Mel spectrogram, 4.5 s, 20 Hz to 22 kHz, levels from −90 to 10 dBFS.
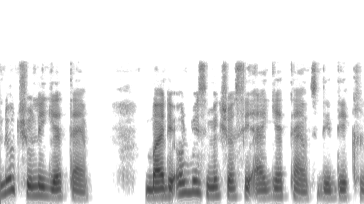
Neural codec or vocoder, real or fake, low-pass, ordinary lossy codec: none; real; 7.2 kHz; none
